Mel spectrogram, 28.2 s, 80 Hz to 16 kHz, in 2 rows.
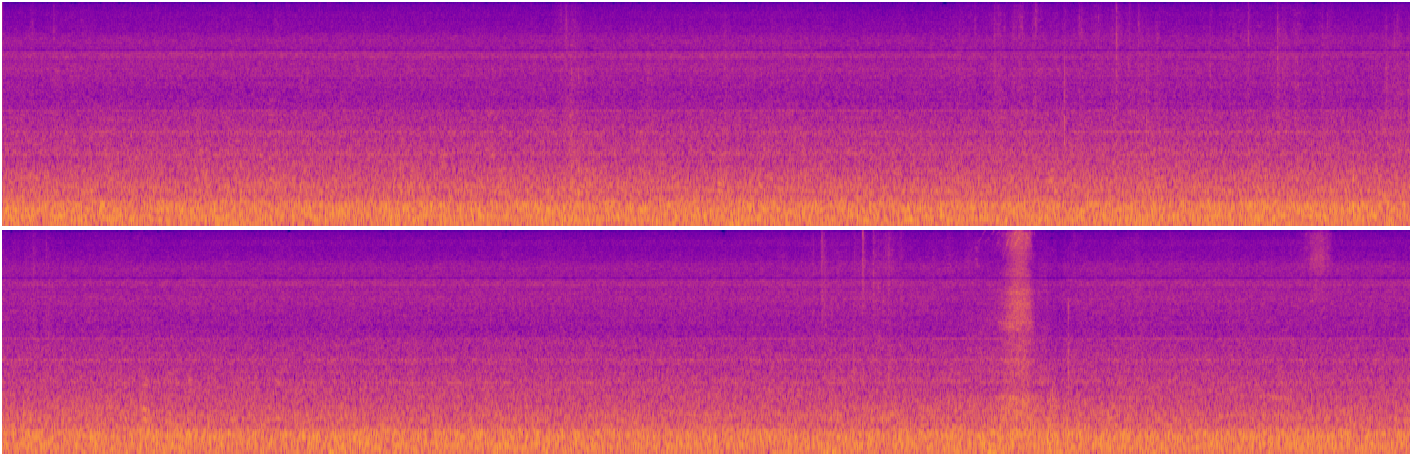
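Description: Steady drone of a Boeing 777-200ER heard inside the cabin: engine and airflow noise with a low hum, unchanging throughout, and one short click near the end.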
